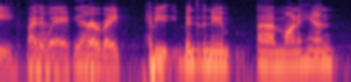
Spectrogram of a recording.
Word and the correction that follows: Moynihan: Station? I don't know how to pronounce it. Moynihan.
